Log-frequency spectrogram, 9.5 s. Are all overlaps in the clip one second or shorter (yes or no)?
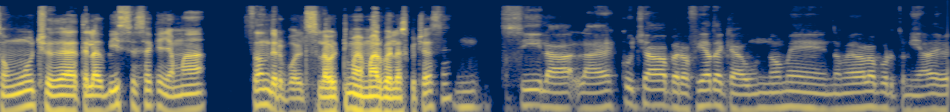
yes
